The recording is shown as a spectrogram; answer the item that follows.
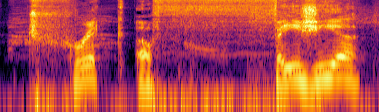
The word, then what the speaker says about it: trichophagia: Trichophagia. Okay. T-R-I-C-H-O-P-H-A-G-I-A.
